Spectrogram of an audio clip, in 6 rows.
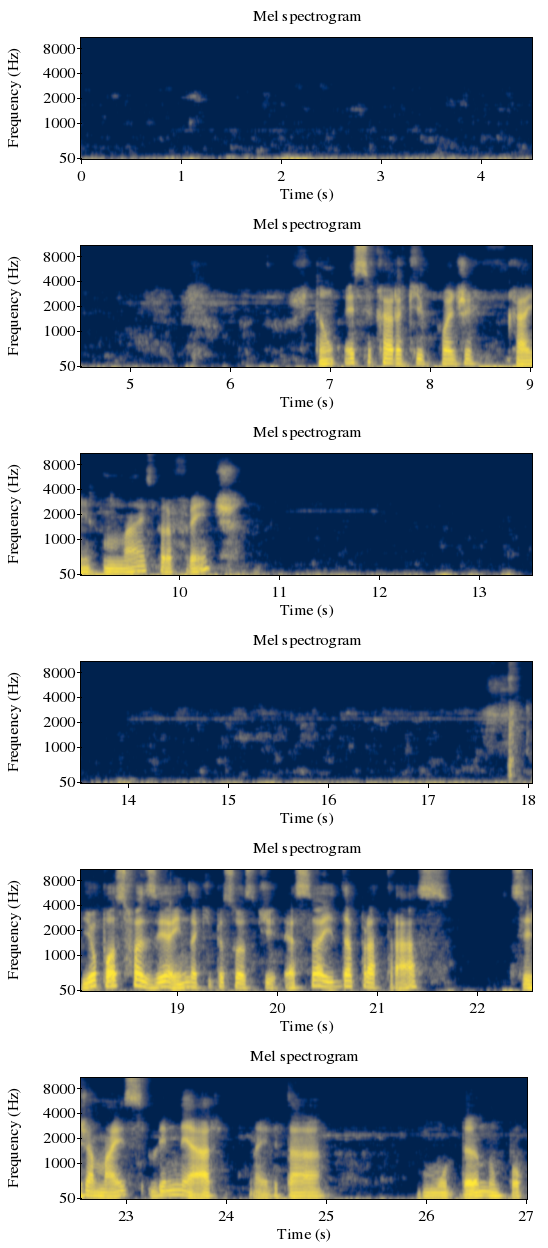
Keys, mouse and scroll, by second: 5.7 space, 6.4 click, 8.0 Right, 9.2 g, 10.5 space, 16.5-17.4 scroll down 2, 17.4-18.0 scroll up 2, 18.0 space, 18.5 shift+middle click, 19.7 click, 24.2 space.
